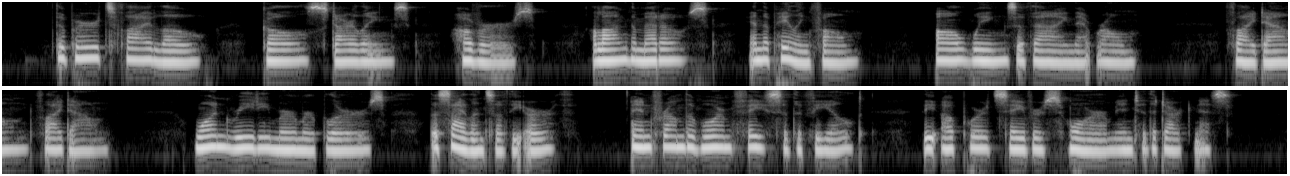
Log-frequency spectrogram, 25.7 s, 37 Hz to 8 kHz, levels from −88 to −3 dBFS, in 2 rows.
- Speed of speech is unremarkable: No, slow, 110 wpm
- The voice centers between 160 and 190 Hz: Yes, medium, 185 Hz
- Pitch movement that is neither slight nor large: No, narrow, 2.0 semitones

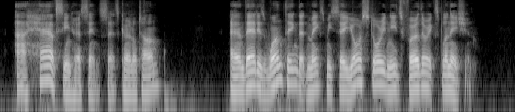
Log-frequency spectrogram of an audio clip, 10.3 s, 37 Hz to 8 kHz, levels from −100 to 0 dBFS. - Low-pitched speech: Yes, low, 110 Hz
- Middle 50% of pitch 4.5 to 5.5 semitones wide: Yes, average, 4.8 semitones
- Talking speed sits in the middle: No, slow, 130 wpm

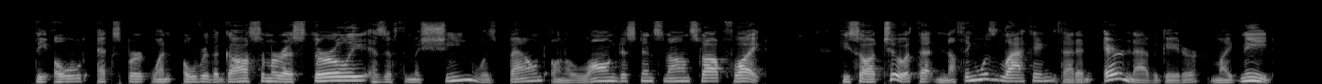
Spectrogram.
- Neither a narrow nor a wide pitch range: No, wide, 5.9 semitones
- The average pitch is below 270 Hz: Yes, low, 135 Hz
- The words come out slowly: No, average, 165 wpm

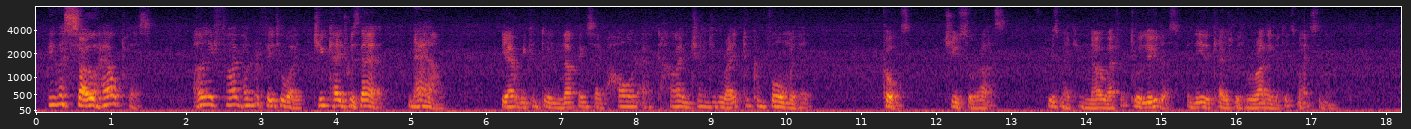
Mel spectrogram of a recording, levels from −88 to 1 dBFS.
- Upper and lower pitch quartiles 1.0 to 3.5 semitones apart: No, wide, 5.5 semitones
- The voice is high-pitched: No, medium, 145 Hz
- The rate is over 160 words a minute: Yes, average, 170 wpm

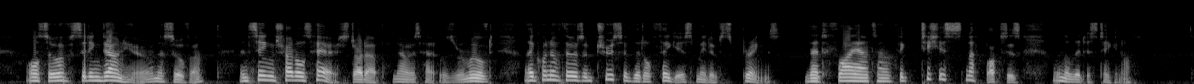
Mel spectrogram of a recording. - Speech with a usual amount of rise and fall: No, wide, 7.4 semitones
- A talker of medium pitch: Yes, medium, 155 Hz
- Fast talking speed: Yes, fast, 210 wpm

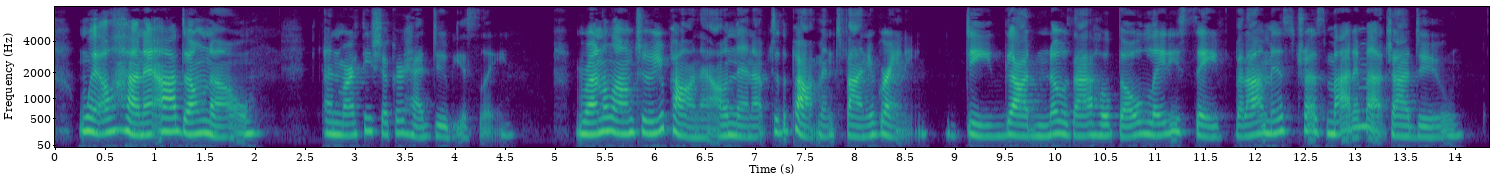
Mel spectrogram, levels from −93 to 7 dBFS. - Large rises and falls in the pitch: No, average, 4.1 semitones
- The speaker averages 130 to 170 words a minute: No, average, 180 wpm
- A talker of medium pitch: No, high, 210 Hz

